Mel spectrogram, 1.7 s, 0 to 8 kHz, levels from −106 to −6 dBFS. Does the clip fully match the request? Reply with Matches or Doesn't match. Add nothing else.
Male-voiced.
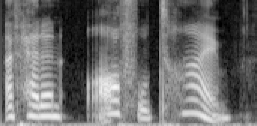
Doesn't match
